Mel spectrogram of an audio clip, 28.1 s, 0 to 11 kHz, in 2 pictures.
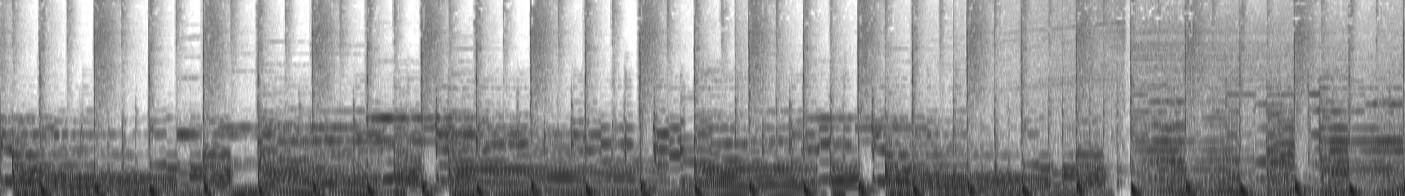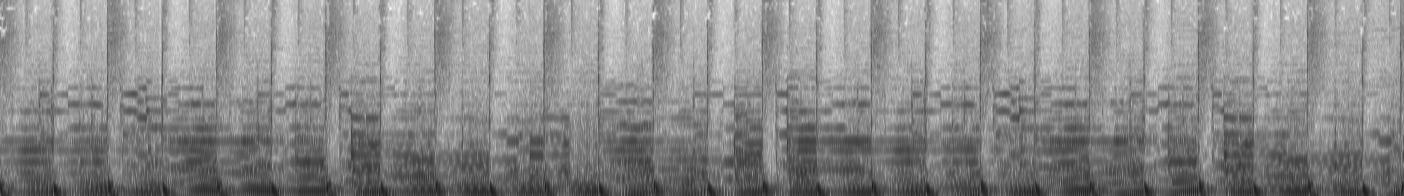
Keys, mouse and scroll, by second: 1.1 typing, 1.3 click, 2.8-3.1 typing, 3.7 Return, 4.6 typing, 5.1 click, 7.1 click, 9.1-10.4 typing, 9.9 Return, 12.3 click, 12.9 click, 14.7 click, 15.2 click, 17.3-18.4 typing, 18.0 Return, 19.6 click, 21.9 click, 22.9-23.3 typing, 23.9 Return, 24.9-25.7 typing, 27.1 click, 27.1 typing.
